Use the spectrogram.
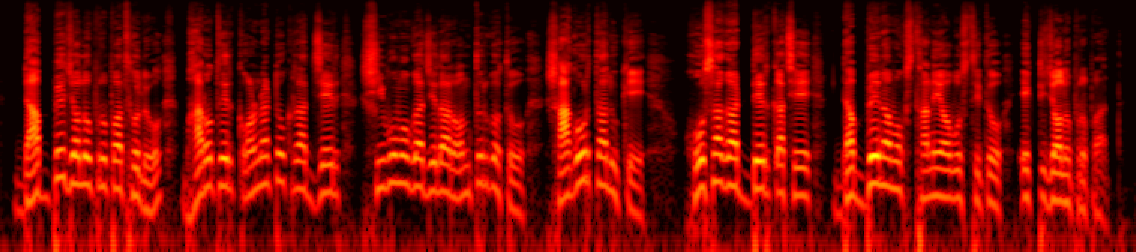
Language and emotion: Bengali, neutral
